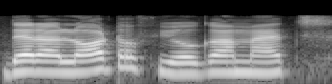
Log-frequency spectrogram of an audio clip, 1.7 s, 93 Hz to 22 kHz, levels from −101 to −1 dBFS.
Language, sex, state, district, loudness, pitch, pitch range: English, female, Karnataka, Bangalore, -16 LUFS, 205 Hz, 200-215 Hz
